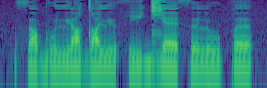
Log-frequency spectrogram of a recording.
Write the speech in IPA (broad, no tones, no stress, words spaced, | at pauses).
θɒbulʲɯ dˤɯlʲɯhi d͡ʑɛ θɯlu pə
